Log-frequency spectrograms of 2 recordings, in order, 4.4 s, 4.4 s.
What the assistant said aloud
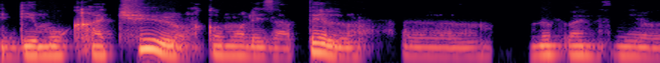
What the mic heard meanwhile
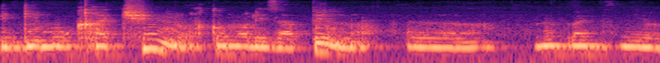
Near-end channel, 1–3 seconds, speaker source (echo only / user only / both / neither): echo only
